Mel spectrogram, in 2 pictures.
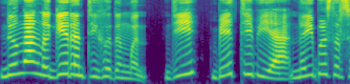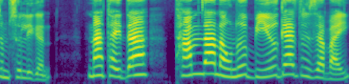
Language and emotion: Bodo, angry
